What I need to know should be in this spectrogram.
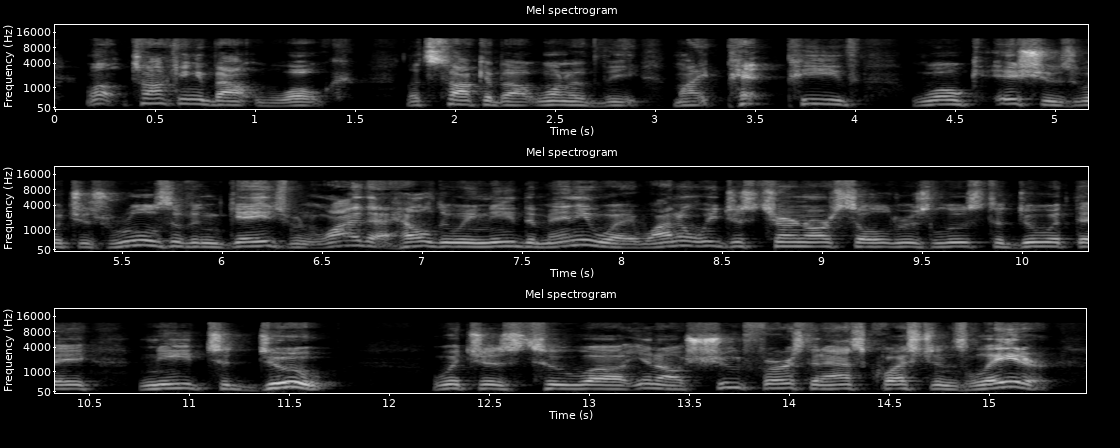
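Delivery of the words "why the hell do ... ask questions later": ordinary talk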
